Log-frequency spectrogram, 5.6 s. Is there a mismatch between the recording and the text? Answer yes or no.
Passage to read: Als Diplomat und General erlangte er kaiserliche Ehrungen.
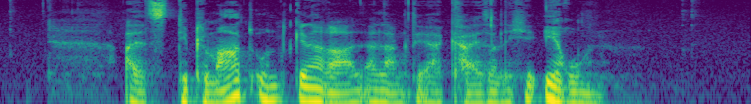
no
